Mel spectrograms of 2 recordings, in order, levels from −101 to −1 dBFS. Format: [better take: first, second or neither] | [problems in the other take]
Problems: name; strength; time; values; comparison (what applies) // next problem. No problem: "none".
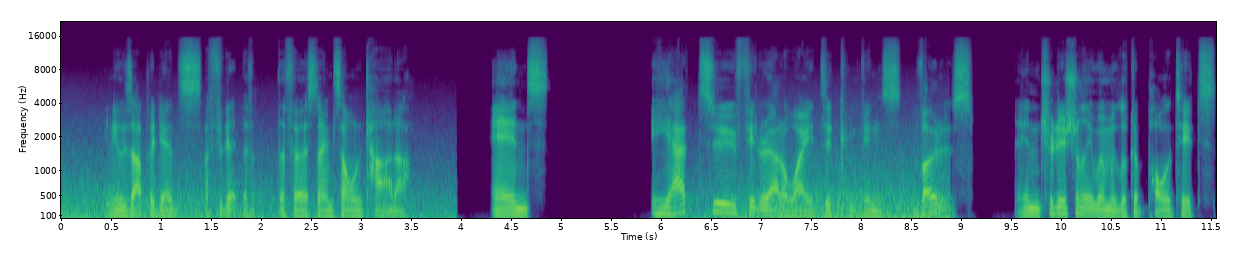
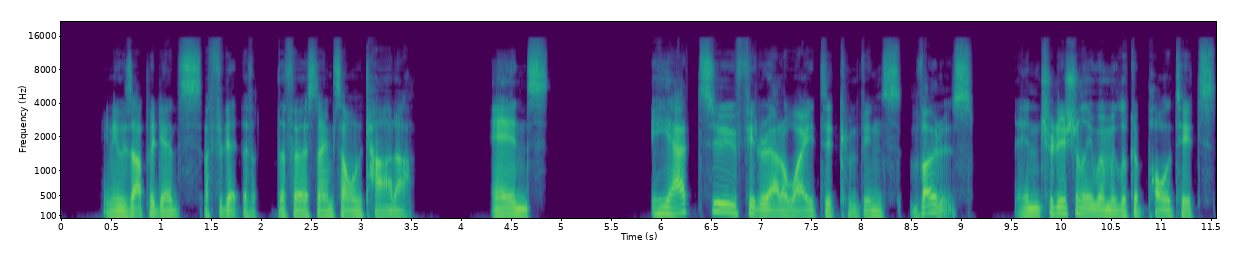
second | wind noise on the microphone; occasional gusts; until 4 s and from 6 to 9 s; 15 dB below the speech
